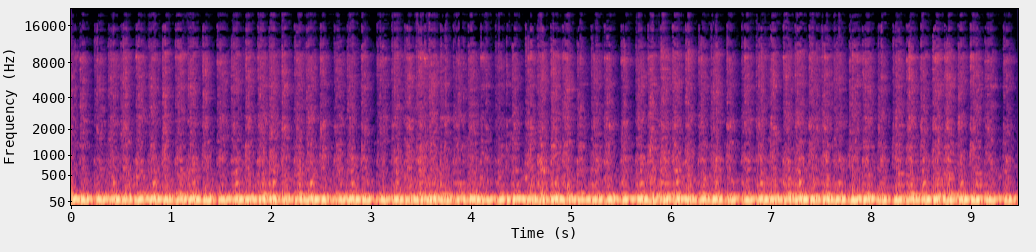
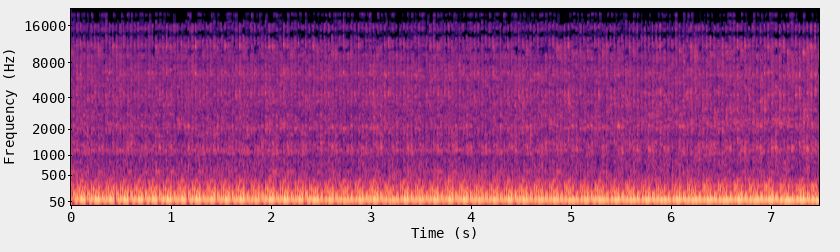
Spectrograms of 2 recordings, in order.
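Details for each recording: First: V8 truck after DOD (cylinder deactivation) removed from the tune, with mechanical DOD delete, exhaust still to be fitted: deep steady idle with mild rhythmic cam lope, all cylinders firing evenly, healthy. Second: Truck with DOD removed mechanically but still active in the tune: loud uneven lumpy idle with hollow off-beat pulse, running on four cylinders, two per side; cylinder deactivation stuck active, DOD tune delete planned.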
